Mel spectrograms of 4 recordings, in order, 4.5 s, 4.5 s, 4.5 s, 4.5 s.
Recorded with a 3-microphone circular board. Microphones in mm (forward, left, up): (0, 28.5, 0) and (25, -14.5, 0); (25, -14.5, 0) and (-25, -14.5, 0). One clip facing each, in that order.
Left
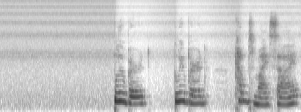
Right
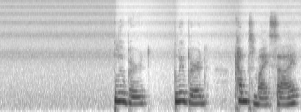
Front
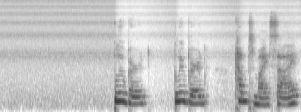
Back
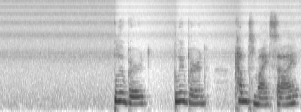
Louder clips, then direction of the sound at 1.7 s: Left 1 dB, even; 85° left.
